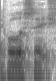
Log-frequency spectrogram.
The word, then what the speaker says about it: Pulisic: I only know like one US player, and that's Pulisic. Is that how you say his name? – Pulisic, yeah.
